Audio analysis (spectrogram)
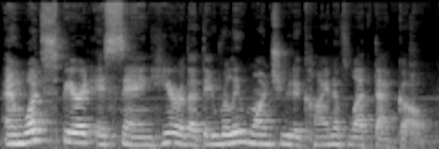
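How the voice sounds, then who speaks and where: A woman's voice: mid-range voice, moderate pace. A woman reading tarot cards in a chatty, reassuring way, often checking in with the listener. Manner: chatty, reassuring, frequent "okay?" check-ins. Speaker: tarot reader. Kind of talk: casual tarot reading monologue. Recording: echoey room with faint ambient noise.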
